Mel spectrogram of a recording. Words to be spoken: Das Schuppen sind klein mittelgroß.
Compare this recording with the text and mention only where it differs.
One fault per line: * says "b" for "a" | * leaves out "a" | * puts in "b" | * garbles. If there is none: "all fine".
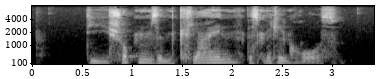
* says "Die" for "Das"
* puts in "bis"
